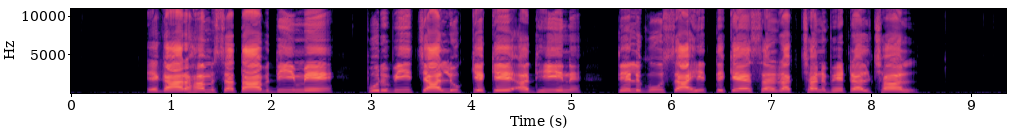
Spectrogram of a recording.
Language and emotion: Maithili, neutral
